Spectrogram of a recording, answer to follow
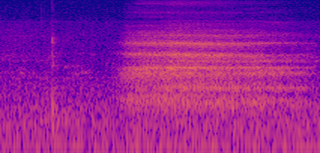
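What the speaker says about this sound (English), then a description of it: "just invite you to take another nice deep breath" Slow, deep breath drawn through the nose during a guided acupressure exercise: a brief sniff, then a long, soft, close inhale that swells and holds, with no talking.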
